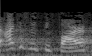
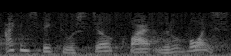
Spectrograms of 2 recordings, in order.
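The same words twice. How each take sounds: First: Said in the usual way. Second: Much softer, near a whisper on quiet little voice. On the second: Shown as a demonstration. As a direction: drop the voice right down to show the still small voice.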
